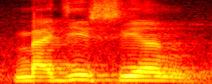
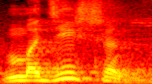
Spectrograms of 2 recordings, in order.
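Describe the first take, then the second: First: The ending is said as two syllables, shee-un. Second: The ending is said as one syllable, shun. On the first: The speaker calls it wrong. "न कि" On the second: The speaker calls it right. "बोलना चाहिए"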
